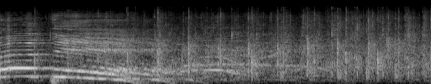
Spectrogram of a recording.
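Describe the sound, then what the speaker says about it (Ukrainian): Crowd at the Starokostiantyniv city day celebration claps in a burst of applause that fades over a few seconds, heard under a loud voice and ringing music tones. "Щирі аплодисменти!"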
